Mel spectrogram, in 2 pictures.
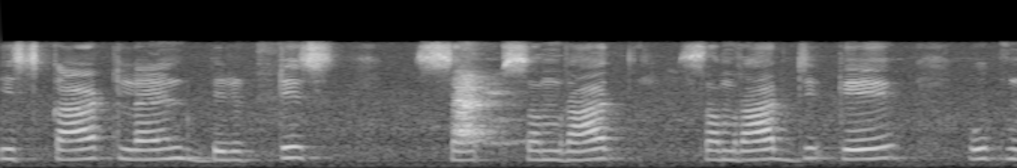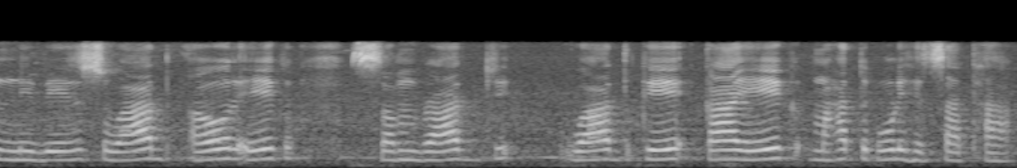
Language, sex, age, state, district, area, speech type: Hindi, female, 60+, Uttar Pradesh, Sitapur, rural, read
